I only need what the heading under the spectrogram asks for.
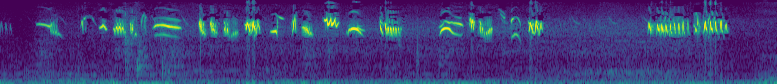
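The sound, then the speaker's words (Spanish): A bird calls in rapid, high-pitched chirps and warbling phrases, loud and clear against a quiet background, then pauses briefly before one last burst. “vamos a escuchar nuevamente el sonido de ese ave que hemos traído para hoy.”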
